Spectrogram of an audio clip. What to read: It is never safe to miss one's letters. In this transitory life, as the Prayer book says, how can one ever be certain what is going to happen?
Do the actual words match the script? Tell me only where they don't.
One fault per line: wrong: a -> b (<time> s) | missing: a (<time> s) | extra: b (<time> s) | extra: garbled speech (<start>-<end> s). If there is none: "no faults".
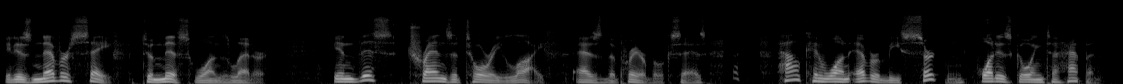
wrong: letters -> letter (2.3 s)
